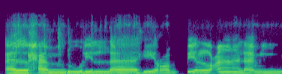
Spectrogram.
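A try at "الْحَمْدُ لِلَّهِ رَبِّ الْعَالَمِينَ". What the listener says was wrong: Ya, bagus lagi Robbil Kak. Robbil, bil. Bukan, kurang bunyi i-nya. Tadi masih Robbil, Robbil. Sedikit sekali, tapi kalau bagus lagi ke i-nya sempurna.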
